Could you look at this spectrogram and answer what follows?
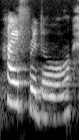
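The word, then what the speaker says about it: Hyfrydol: So, the in English they call it we say "Hi Fred All", but I looked it up on some Welsh pronunciations and it's something more like "Hush Fred All".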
